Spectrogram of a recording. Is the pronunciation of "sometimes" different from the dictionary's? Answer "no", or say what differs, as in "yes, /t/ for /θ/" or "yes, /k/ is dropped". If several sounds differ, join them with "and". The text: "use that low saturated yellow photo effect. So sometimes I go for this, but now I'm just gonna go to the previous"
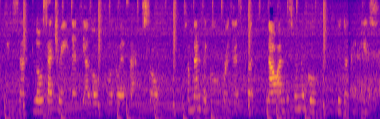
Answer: yes, /s/ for /z/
